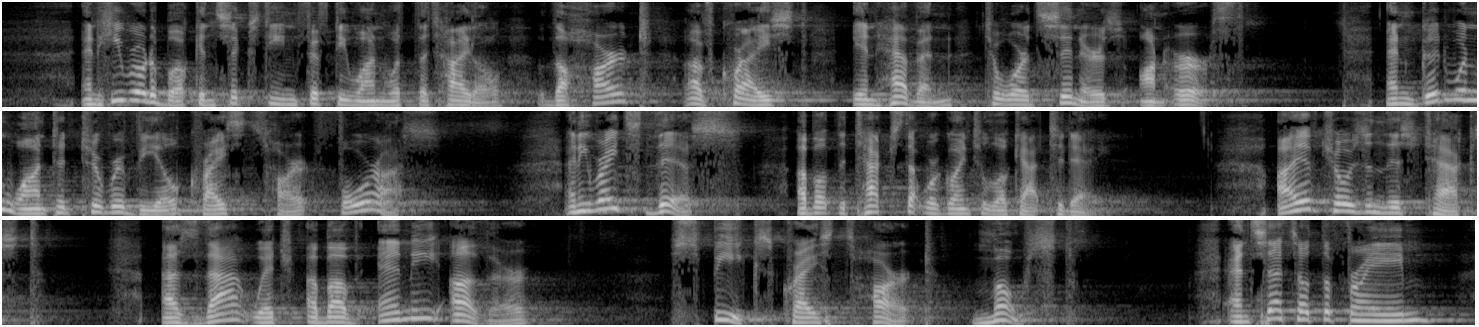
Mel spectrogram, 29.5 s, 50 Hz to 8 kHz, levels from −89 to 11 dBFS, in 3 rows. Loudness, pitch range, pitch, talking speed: -22 LUFS, 120-190 Hz, 145 Hz, 130 wpm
